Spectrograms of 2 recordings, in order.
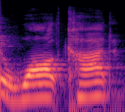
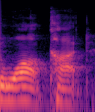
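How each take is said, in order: First: The phrase is said at a careful pace. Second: The phrase is said at a quick pace. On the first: "I usually say wild card" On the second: "if I say it quickly"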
